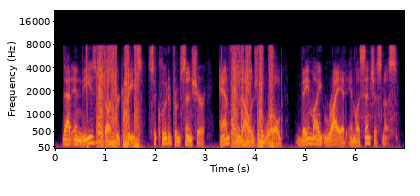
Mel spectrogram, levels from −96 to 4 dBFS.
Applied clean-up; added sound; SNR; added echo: neural diffusion model UNIVERSE++.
